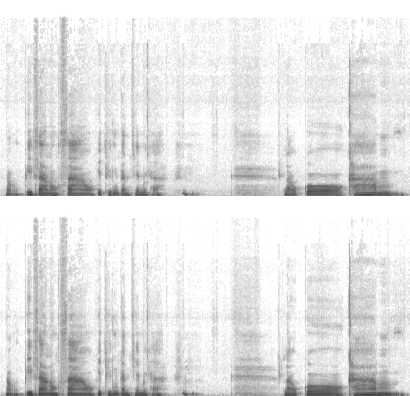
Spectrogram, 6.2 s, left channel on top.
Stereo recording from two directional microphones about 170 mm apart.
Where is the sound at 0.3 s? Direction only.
25° right (ahead or behind).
